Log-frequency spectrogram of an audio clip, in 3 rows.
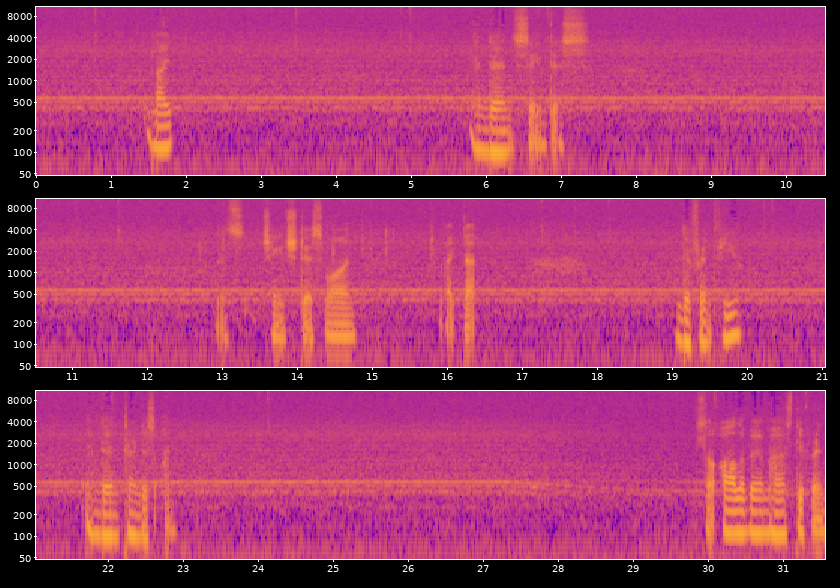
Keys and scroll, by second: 10.2-11.3 typing, 12.7-15.7 typing.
